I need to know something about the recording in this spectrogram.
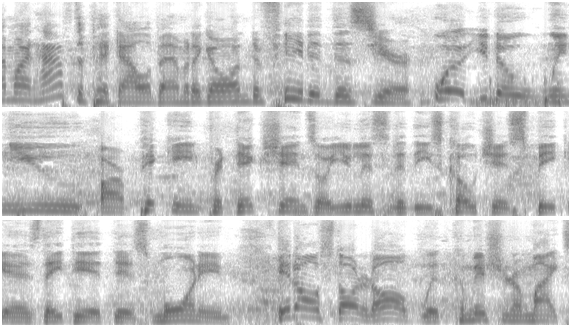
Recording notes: Live at SEC Media Days: Day 1. The Nashville SEC Media Day One!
